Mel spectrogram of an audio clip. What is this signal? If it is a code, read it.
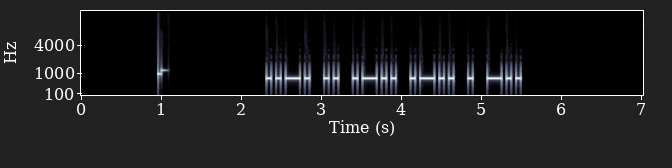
Morse code, heard as a keyed tone, about 20 wpm, 700 Hz. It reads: FILLED
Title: ED Suffix - Top 100 Words with Base Words 20wpm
